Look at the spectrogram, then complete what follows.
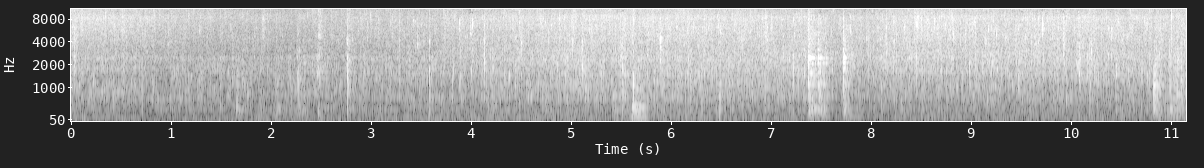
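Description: Whole fish coated in cornmeal and breadcrumbs deep-frying in hot vegetable oil in a wok: a steady bubbling sizzle with scattered crackles and a few sharper clicks as metal tongs move the fish.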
